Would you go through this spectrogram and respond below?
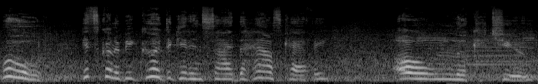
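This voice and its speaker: A woman's voice: high-pitched, lively intonation, measured pace, noisy background. A woman playing an anguished, protective caretaker of a grieving little girl in an old-time radio drama, earnest and emphatic. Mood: tender.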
